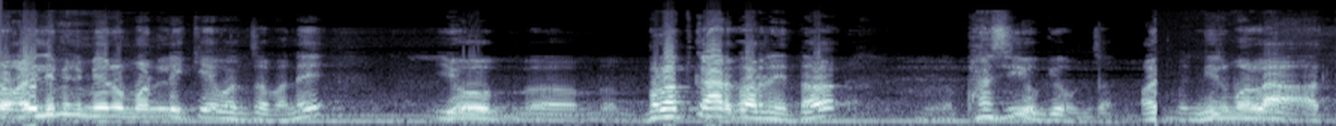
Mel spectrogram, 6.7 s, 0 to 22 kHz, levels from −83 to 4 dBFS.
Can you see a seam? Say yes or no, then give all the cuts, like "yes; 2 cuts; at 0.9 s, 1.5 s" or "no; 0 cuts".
yes; 1 cut; at 5.8 s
